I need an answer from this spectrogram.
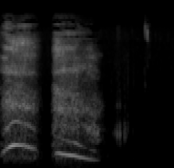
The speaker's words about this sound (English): As soon as I shut the door, I gasped for air.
